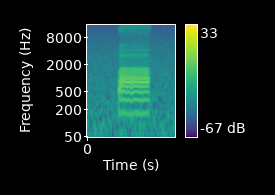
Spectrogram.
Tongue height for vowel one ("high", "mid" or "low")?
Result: low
